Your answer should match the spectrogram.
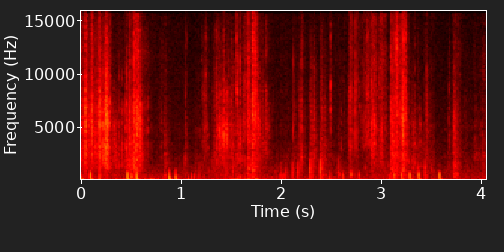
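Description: Thin Bible pages being leafed through to find a passage: a run of short papery rustles and soft ticks.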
